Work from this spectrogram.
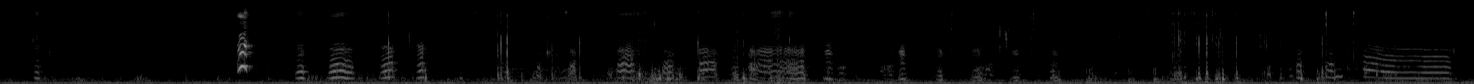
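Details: Cane Corso puppies aged 12 days, kennel-raised, during early recall: soft scattered squeaks build into a busier patch of high whines and yelps midway, ending with a steady drawn-out tone.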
